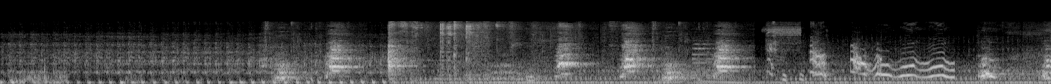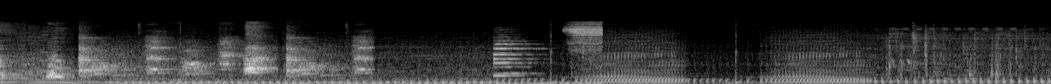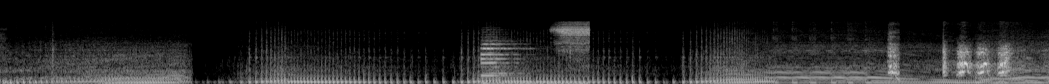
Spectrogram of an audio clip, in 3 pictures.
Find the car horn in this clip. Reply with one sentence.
The car horn can be heard from 6.9 to 8.1 s, from 15.4 to 16.6 s and from 25.8 to 26.9 s.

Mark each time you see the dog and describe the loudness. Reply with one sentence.
You can hear the dog from 2.6 to 14.2 s, at a steady volume; and briefly from 29.9 to 31.2 s.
